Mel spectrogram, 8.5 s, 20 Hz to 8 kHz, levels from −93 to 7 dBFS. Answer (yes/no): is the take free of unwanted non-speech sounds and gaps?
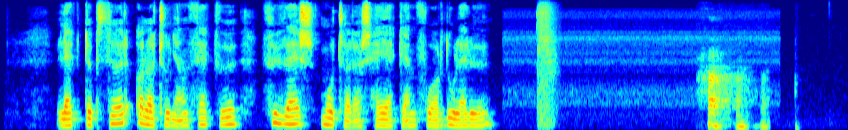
no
